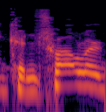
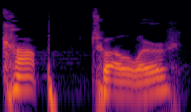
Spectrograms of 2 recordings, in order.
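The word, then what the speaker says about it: Comptroller: letter going to The Controller General of the United States some pronounce it comp troller because that's how it's spelled uh the as my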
